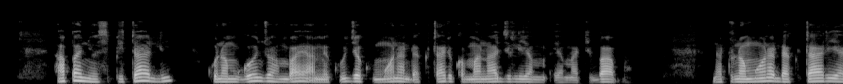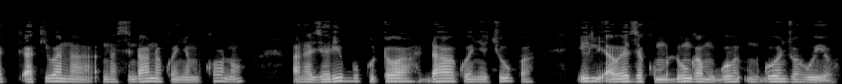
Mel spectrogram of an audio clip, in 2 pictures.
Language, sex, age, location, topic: Swahili, male, 18-24, Kisumu, health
